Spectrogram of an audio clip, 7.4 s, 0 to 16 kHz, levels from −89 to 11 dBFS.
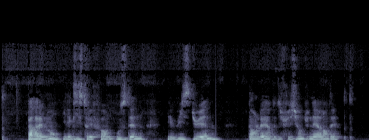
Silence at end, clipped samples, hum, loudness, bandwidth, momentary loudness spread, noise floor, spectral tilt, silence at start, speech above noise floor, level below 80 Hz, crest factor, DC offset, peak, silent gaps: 0.35 s; under 0.1%; none; -27 LUFS; 11.5 kHz; 12 LU; -65 dBFS; -7 dB/octave; 0.05 s; 39 dB; -50 dBFS; 22 dB; under 0.1%; -4 dBFS; none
